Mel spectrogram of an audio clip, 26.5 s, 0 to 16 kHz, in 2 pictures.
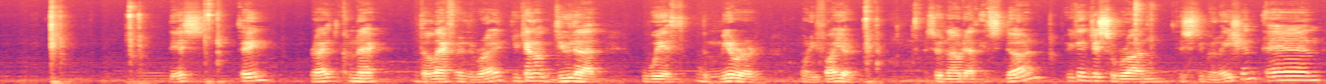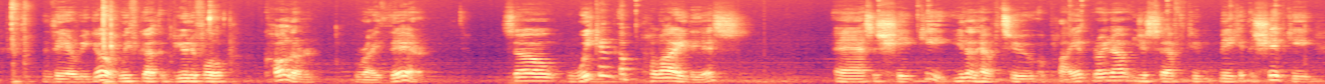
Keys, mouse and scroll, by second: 0.5 f, 0.9 middle click, 1.3 3, 8.0 scroll down 1, 8.2 middle click, 8.6 Tab, 9.0 middle click, 9.7-11.3 scroll down 1, 11.3 space, 13.4 space, 14.3 Right, 14.9-16.3 middle drag, 16.3-16.6 scroll down 2, 16.6-19.4 middle drag, 19.4-22.5 drag, 23.9 click, 24.8 click, 25.6 click, 26.3 middle click.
